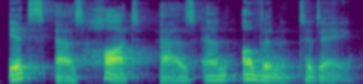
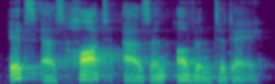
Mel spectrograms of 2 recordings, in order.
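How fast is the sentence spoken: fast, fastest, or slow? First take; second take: slow; fast. First: It is spoken at a slow pace. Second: It is spoken at a faster pace. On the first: "Let's practice saying that together" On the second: "And now, faster"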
